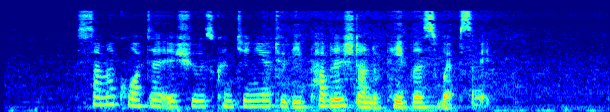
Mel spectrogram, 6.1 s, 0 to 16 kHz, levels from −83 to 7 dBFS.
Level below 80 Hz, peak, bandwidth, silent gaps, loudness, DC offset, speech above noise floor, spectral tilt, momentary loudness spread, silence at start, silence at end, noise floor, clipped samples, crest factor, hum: -56 dBFS; -10 dBFS; 11.5 kHz; none; -28 LUFS; under 0.1%; 32 dB; -4 dB/octave; 9 LU; 0.8 s; 0.15 s; -60 dBFS; under 0.1%; 18 dB; none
